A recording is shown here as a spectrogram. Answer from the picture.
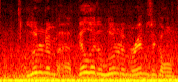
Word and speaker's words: aluminum: a piece of solid aluminum, right? Aluminum, that stuff. You know, nobody knows how to pronounce it. Aluminium, aluminum.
